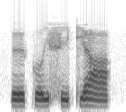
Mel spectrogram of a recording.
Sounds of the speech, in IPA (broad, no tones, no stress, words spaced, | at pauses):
økoi̯si tʲɑ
